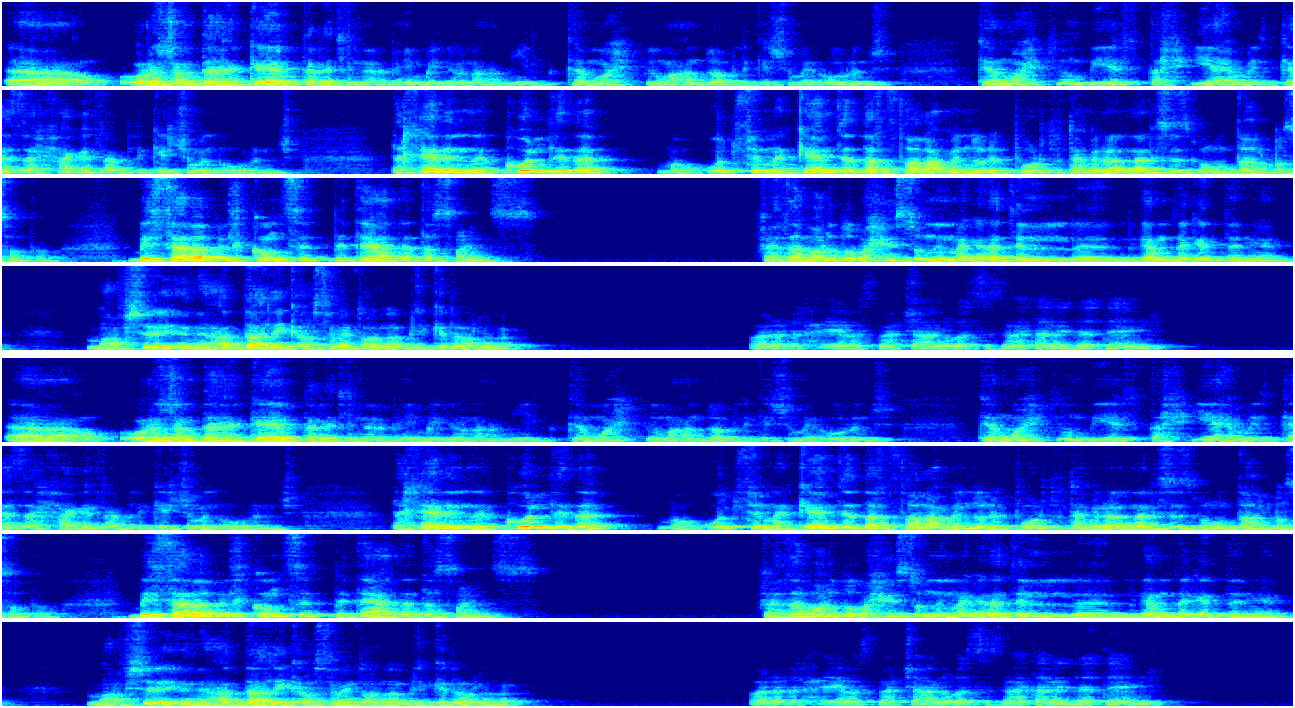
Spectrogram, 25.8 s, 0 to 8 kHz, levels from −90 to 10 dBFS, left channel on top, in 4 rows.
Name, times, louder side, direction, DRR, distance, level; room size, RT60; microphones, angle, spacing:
voice 1, 0.0-4.4 4.9-7.8 8.4-9.4 9.7-15.3 16.7-19.3 19.8-21.9, left 1 dB, 65° left, 0 dB, 1.3 m, -29 dB
voice 2, 23.1-25.1, right 1 dB, 10° right, -3 dB, 0.5 m, -35 dB
4.7 x 3.6 x 2.5 m, 0.40 s
head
